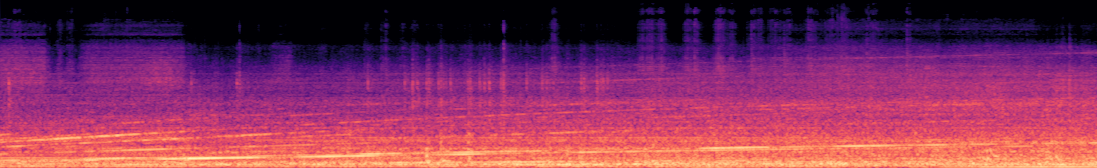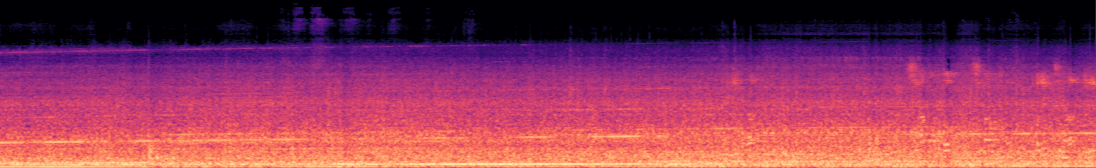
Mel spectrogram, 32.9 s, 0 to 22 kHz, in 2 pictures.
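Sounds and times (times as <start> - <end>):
inverter and motor whine rising: 0.0 - 5.2
wheels rumbling on rail: 0.0 - 32.9.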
